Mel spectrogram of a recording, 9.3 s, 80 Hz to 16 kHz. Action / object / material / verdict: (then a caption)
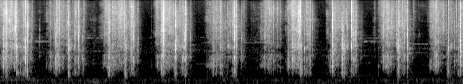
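flick / paper banknotes / paper / none. Fingertips flick and rub thin US $100 paper bills one by one from a stack fanned on a desk while counting them. Short bursts of bright, crisp papery rustling and crinkling repeat at a steady pace, with quiet gaps between them.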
